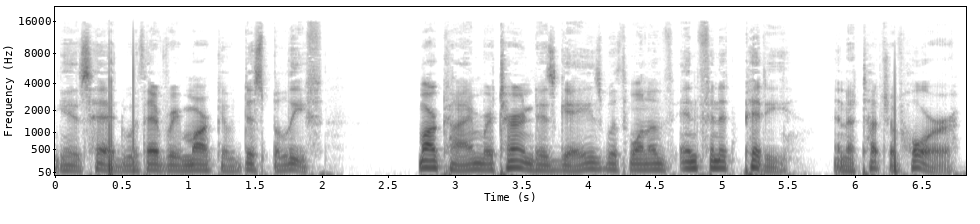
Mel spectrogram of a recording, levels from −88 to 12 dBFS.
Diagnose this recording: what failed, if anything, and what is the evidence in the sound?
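A loud pop, likely a voltage transient in the analogue wiring, strikes twice at 0.40–0.62 s, before "every mark of disbelief", and once at 6.29–6.33 s. Each spikes roughly 20 dB over the speech, a sharp waveform spike and full-height spectrogram stripe, with speech continuing underneath.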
